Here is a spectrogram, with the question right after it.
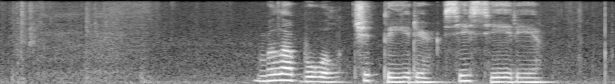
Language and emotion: Russian, neutral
